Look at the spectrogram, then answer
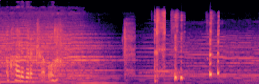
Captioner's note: cracking up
